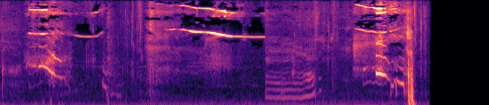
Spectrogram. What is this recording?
Llanto de un perro
Dog crying because he wants to be unleashed
sad, Dog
